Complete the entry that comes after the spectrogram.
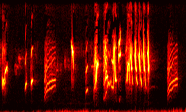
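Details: European goldfinch song for training chicks: scattered high chirps and upslurred whistles building into a short rapid trill, over a low rumbling background noise.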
